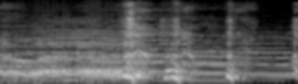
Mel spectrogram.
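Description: A man sobbing with a wavering, strained voice, broken by sharp catches of breath in the second half, over soft background music with held notes.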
